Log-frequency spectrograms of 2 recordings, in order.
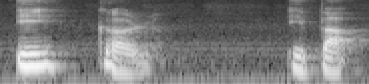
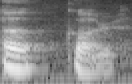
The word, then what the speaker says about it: école: Tu peux prononcer café comme K. K-fait. Et donc c'est fermé. École. Et pas E-colle.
